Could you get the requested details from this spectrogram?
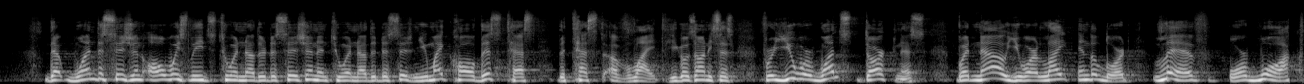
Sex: male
